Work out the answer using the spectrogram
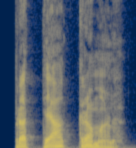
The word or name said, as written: प्रत्याक्रमण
